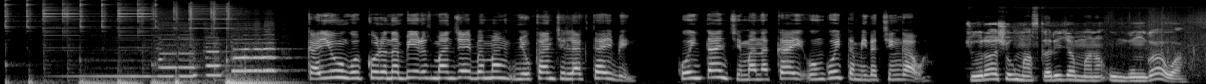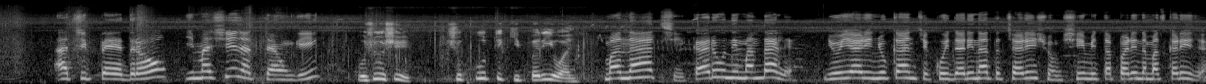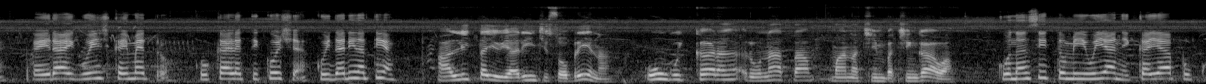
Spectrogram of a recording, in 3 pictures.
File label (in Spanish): kichwa del pastaza 2 voces, spot de radio; uso de mascarillas; medidas de prevencion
